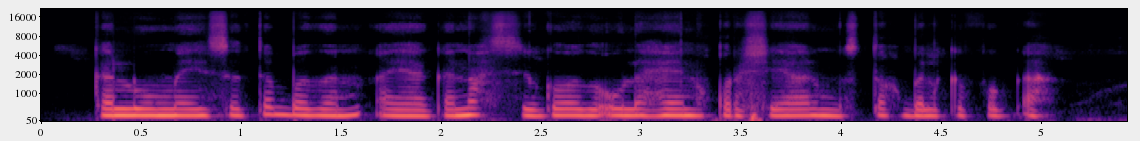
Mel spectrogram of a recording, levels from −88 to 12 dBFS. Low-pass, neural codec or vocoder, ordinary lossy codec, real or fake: 19.8 kHz; autoencoder, 48 kHz, 128 numbers a frame, DAC-VAE, trained on Japanese speech; none; fake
